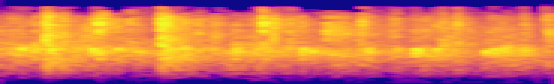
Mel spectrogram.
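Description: A church audience claps steadily for the teacher about to lead a Sunday school class, a dense patter of many hands at moderate volume, sustained without breaks and with no one speaking over it.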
